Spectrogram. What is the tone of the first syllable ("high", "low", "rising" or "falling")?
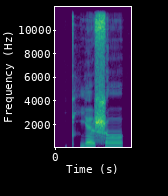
low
